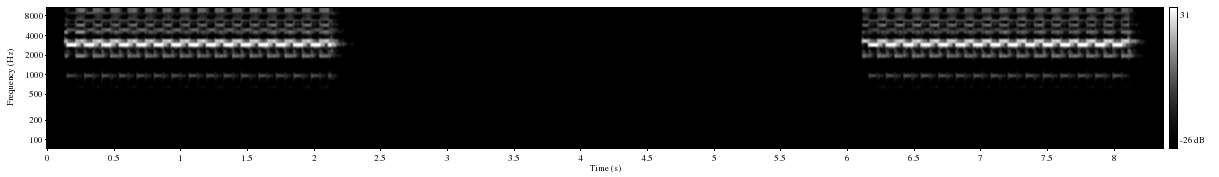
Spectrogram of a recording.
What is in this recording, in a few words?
Mobile hEar loud; Opis-60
